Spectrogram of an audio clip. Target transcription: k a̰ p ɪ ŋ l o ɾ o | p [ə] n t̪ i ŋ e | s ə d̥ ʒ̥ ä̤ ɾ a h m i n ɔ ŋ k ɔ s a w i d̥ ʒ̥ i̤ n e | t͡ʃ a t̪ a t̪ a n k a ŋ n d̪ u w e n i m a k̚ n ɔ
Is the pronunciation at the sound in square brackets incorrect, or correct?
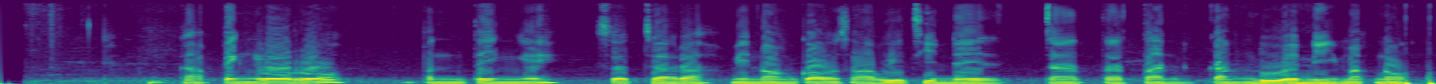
correct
